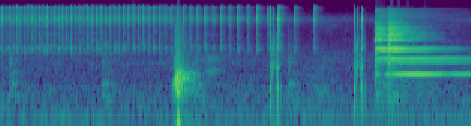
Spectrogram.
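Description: GUB six-pawl rear freehub freewheeling fast, its pawls clicking in a dense, rapid buzz. After a thump a little over two seconds in, the clicking slows into separate ticks as the wheel spins down. About five seconds in, a ringing chime sound effect comes in and fades.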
